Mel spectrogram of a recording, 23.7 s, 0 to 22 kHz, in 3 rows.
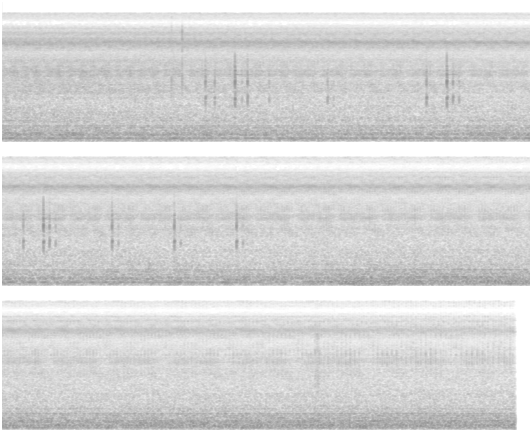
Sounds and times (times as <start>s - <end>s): Bicycle: 15.8s - 23.6s.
